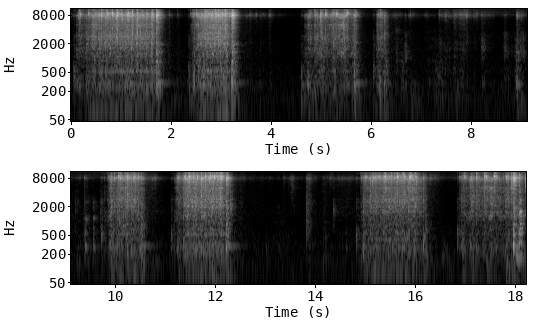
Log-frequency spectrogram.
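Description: A sewing machine stitches a fabric face mask in loud, close whirring bursts a few seconds long, separated by quieter pauses with small handling clicks and occasional soft talk.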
